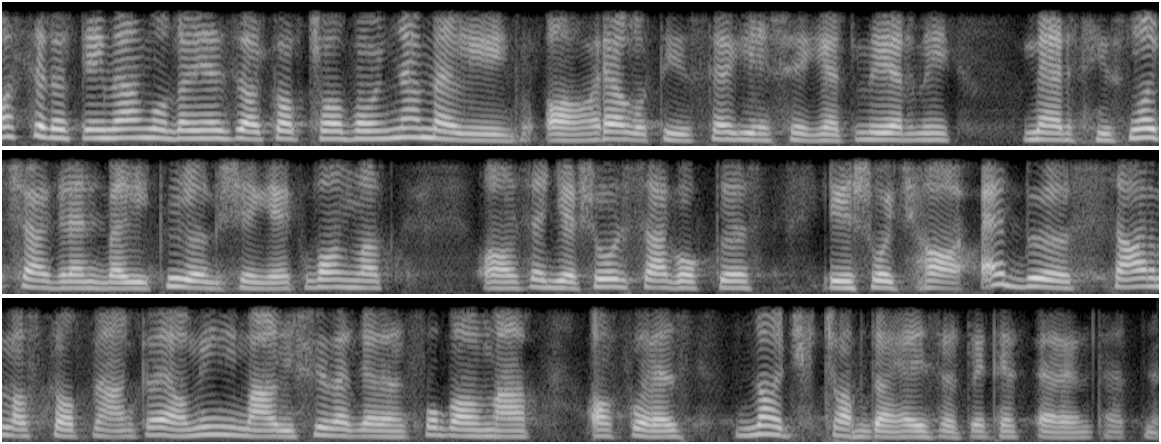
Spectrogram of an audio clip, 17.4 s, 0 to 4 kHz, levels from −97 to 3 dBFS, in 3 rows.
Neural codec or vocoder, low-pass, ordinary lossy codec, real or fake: codec, 16 kHz, 1 kbps, FreqCodec, larger model; 3.6 kHz; none; fake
